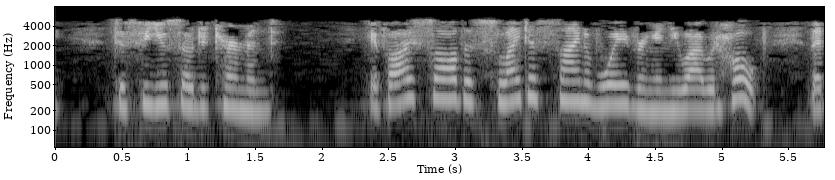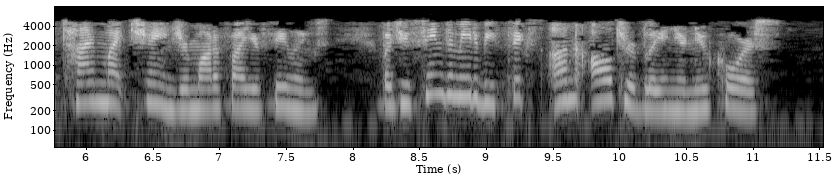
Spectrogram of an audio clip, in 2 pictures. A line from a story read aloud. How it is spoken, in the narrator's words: said Lucullus sadly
